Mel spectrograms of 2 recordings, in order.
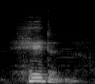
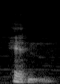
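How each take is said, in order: First: The word is said with strong, exaggerated emphasis. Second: The word is said plainly, without extra emphasis.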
